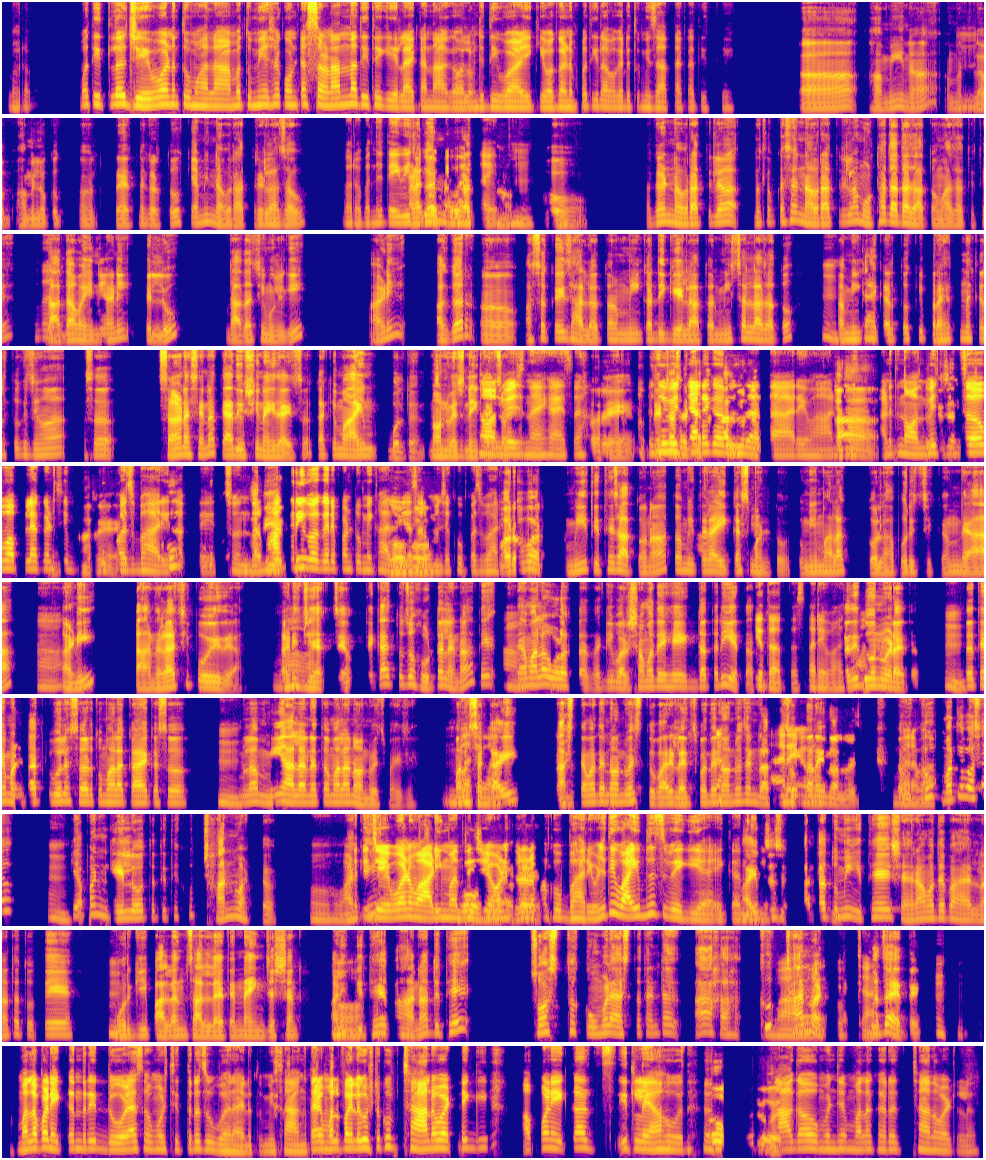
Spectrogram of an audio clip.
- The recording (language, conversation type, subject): Marathi, podcast, तुमचं कुटुंब मूळचं कुठलं आहे?
- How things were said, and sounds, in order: laughing while speaking: "नॉनव्हेज नाही खायचं"; chuckle; tapping; other background noise; chuckle; in English: "वाइबच"; in English: "वाइब"; chuckle; giggle; laughing while speaking: "मला पहिली गोष्ट खूप छान वाटते की आपण एकाच इथले आहोत"; laughing while speaking: "हो, बरोबर"; chuckle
